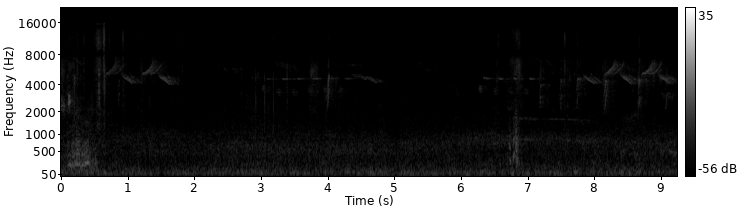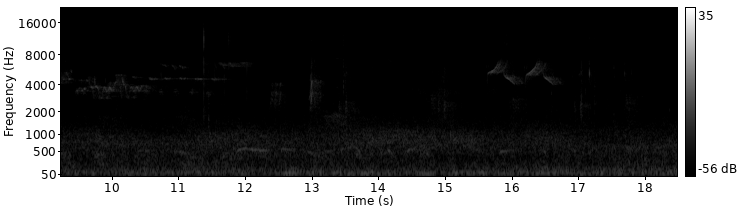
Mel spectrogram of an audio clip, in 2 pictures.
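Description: Faint birdsong: short high chirps and quick falling notes scattered throughout over a quiet background hush, with a single sharp click about seven seconds in.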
